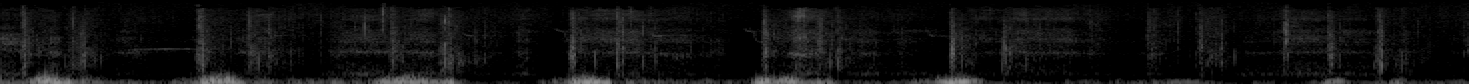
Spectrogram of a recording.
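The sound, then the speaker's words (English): Footsteps from skipping in place during a workout warm-up: a steady series of soft, low thuds in an even bouncing rhythm, with no voice over them. “And then the last minute I'm going to put a bit of skipping in.”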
